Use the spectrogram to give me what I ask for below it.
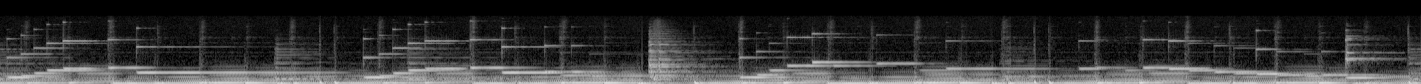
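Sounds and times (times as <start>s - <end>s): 
fakir jazz music: 0.0s - 14.1s.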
